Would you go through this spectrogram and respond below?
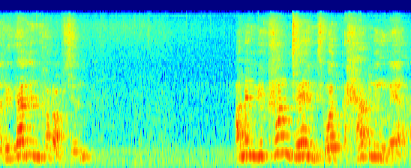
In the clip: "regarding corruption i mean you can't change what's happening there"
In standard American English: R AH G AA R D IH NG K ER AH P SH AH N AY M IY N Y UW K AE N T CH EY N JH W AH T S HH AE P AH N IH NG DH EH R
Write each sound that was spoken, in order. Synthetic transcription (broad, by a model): R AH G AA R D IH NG K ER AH P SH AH N AY M IY N Y UW K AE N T CH EY N JH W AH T HH AE P AH N IH NG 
